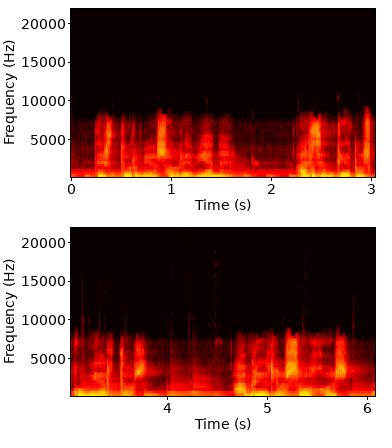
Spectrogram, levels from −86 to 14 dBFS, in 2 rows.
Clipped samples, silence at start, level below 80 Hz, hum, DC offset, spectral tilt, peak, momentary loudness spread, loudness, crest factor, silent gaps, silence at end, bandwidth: under 0.1%; 0 s; -48 dBFS; none; under 0.1%; -5.5 dB/octave; -2 dBFS; 16 LU; -21 LUFS; 20 dB; none; 0 s; 8.4 kHz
